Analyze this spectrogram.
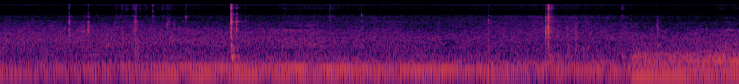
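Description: A motor engine running steadily with a low hum, becoming louder about six seconds in. A few sharp clicks come over it, in keeping with metal pipe fittings being unscrewed by hand.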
